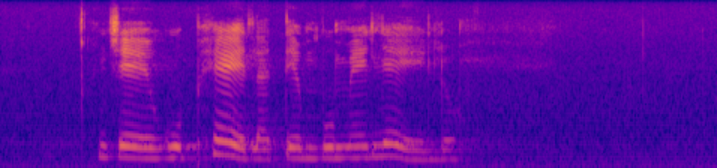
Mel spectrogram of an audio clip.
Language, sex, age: Swati, female, 20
